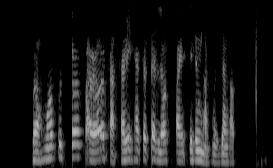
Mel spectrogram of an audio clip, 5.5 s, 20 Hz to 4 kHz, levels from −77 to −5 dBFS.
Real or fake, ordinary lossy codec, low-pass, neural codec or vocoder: fake; Opus, 32 kbps; 3.6 kHz; codec, 32 kHz, 1.9 kbps, SNAC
